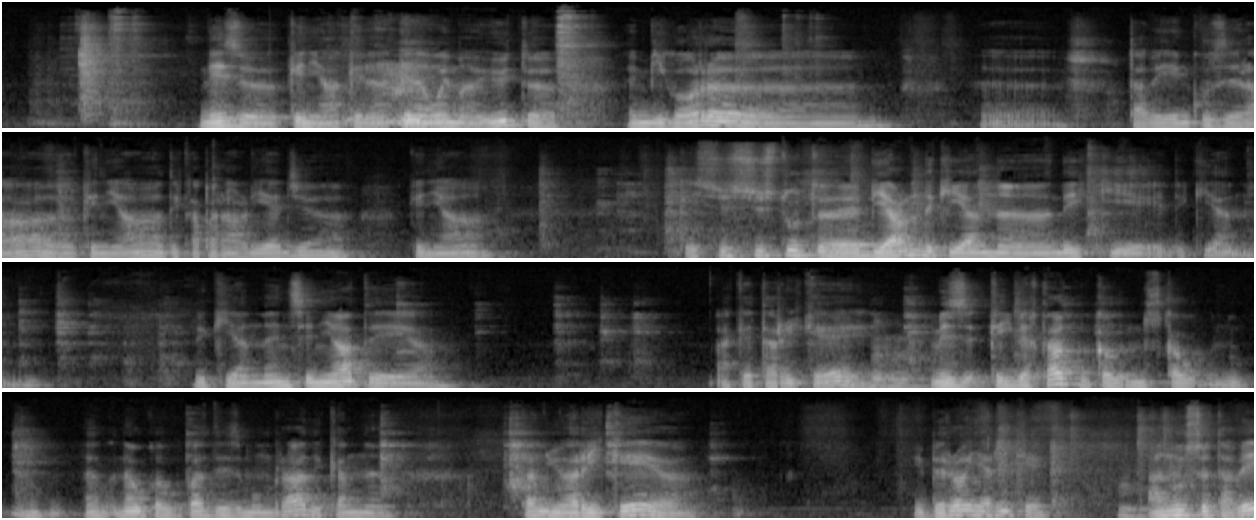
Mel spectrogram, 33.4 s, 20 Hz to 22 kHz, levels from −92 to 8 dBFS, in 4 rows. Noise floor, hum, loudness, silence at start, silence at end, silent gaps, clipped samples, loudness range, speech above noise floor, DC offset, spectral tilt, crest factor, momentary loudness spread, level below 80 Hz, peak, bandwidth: -60 dBFS; none; -26 LUFS; 0.5 s; 0 s; none; under 0.1%; 9 LU; 35 dB; under 0.1%; -6 dB/octave; 20 dB; 18 LU; -60 dBFS; -6 dBFS; 17.5 kHz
